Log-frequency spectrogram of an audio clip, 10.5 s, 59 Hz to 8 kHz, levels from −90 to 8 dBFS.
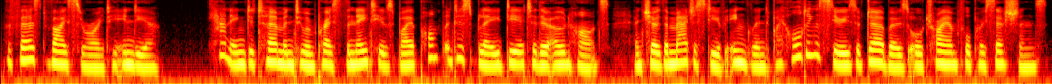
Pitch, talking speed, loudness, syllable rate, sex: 195 Hz, 205 wpm, -16 LUFS, 5.8 syllables/s, female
